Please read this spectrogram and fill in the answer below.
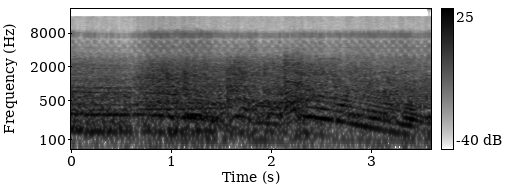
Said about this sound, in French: La voiture longe une longue allée boisée et arrive devant le perron de la maison.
